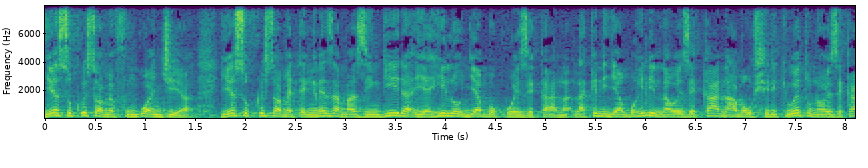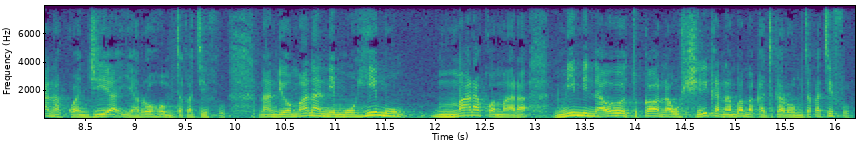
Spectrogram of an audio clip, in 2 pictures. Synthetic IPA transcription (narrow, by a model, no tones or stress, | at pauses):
jɛsukɾistɔamɛfuŋɡuand͡ʒia̰ | jɛsukɾistɔamɛtɛŋɡɛnɛzamaziŋɡiɾajaɦilɔʄambɔkuwɛzɛkana̰lakiniʄambɔhililinawɛzɛkanaamauʃiɾikiwɛtuːnawɛzɛkanakwand͡ʒiajaɾɔɦɔm̩takatifṵ | nandiɔmaːnanimuɦimu | maɾakwamaɾa | miminawɛwɛtukawanauʃiɾikanaɓaɓakati̥kaɾɔhɔm̩takatifṵ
